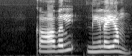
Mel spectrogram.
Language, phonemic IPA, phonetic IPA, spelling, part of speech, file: Tamil, /kɑːʋɐl nɪlɐɪ̯jɐm/, [käːʋɐl nɪlɐɪ̯jɐm], காவல் நிலையம், noun, Ta-காவல் நிலையம்.ogg
- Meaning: police station (a building serving as the headquarters of a branch of the police force, and sometimes as a temporary place of confinement for offenders)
